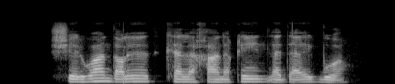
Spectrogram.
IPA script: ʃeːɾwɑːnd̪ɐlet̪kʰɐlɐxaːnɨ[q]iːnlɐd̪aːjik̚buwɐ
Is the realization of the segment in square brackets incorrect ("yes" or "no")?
no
